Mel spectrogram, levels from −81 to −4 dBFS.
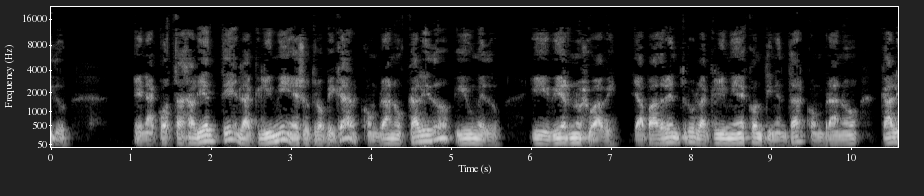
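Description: Throughout the speech, the top of the spectrum stops cleanly at 18.9 kHz, and on a spectrogram a flat ceiling sits there while the bands beneath look patchy and smeared. The sound carries two layers of codec damage heard together, the likely result of transcoding between lossy codecs: a first encode near 96 kbit/s, then AAC-LC at a lower rate, around 54 kbit/s. The second encoder re-spends its bits on the first one's artefacts and adds its own.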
